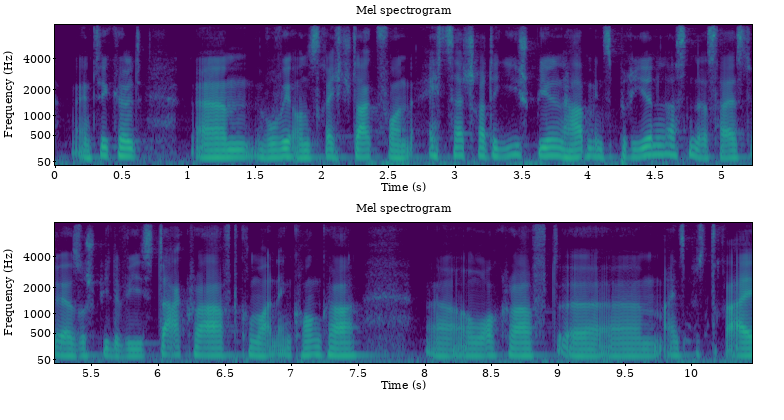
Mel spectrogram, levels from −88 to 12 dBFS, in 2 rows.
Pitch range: 110-125 Hz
